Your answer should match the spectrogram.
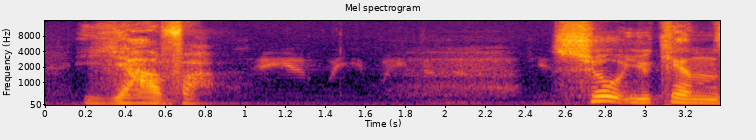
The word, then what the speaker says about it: Yahvah: So the YHWH is Vav in it. It's a Vav or V, Yahvah.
